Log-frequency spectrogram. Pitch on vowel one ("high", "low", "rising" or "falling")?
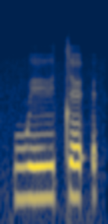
high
